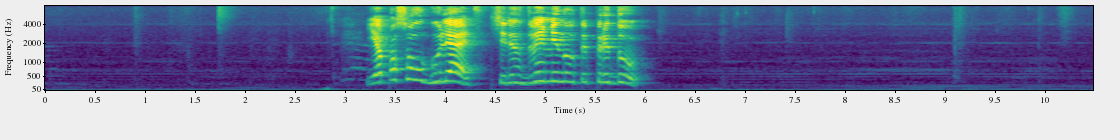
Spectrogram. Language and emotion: Russian, positive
